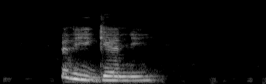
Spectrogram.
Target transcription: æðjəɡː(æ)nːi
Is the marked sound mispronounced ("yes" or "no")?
no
